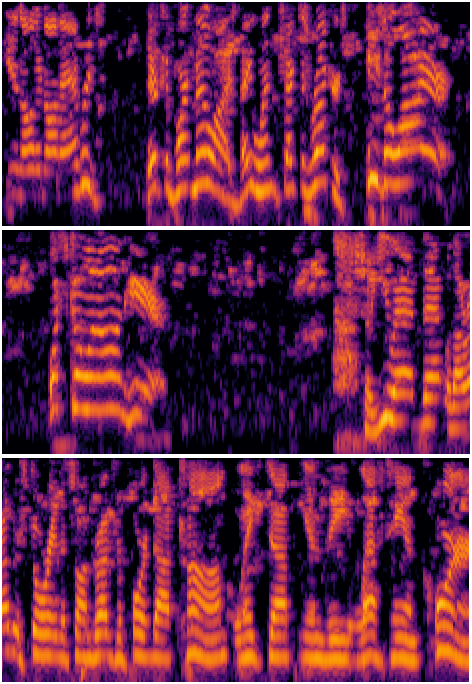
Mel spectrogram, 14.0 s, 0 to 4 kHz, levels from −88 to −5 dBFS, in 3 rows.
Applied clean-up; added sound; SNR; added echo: classical method Wiener filter.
